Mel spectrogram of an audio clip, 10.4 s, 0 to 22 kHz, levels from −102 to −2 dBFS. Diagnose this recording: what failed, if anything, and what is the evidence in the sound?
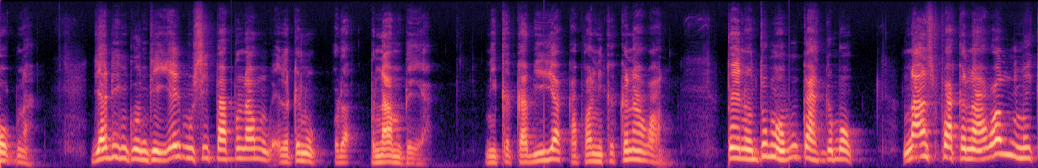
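Dropped samples, likely at the driver or buffer stage, cause single sharp clicks at 2.31 s after "kuncine musti", 5.43 s before "kapan nikekekenawang teilontu", and 7.89 s before "gembok na'as". Each skips a fraction of a millisecond, so the waveform jumps. Unlike a dropout, no audible sound goes missing.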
